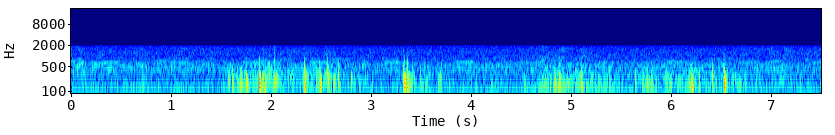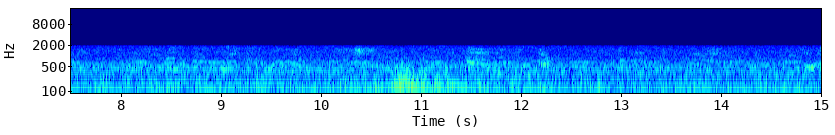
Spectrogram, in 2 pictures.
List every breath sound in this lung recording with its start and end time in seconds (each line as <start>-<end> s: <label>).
10.37-11.87 s: inhalation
